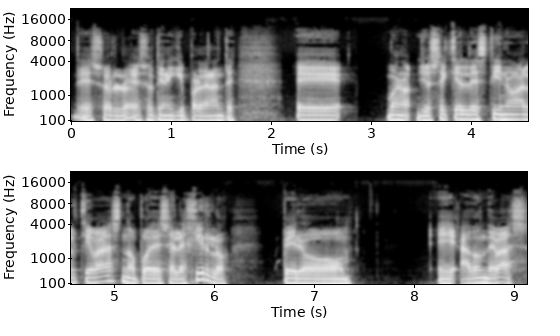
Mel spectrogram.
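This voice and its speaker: A man with a Spanish accent speaks fairly slowly at a medium pitch, with long, frequent pauses. His intonation is fairly even and his loudness very even. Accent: Spanish (Spain). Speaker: podcast host. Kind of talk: interview.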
